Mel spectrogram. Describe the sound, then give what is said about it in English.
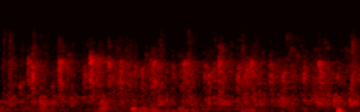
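An audience claps together for a few seconds to welcome a youth minister forward, a steady, dense patter of many hands, fairly soft overall. “Let's give Brad a little clap.”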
